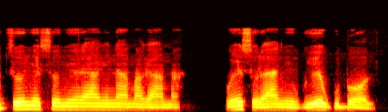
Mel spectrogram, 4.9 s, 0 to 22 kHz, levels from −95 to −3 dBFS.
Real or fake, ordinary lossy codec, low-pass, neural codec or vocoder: real; none; none; none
